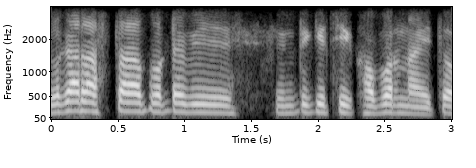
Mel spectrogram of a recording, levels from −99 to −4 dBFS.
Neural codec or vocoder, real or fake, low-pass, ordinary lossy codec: none; real; 3.6 kHz; Opus, 24 kbps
